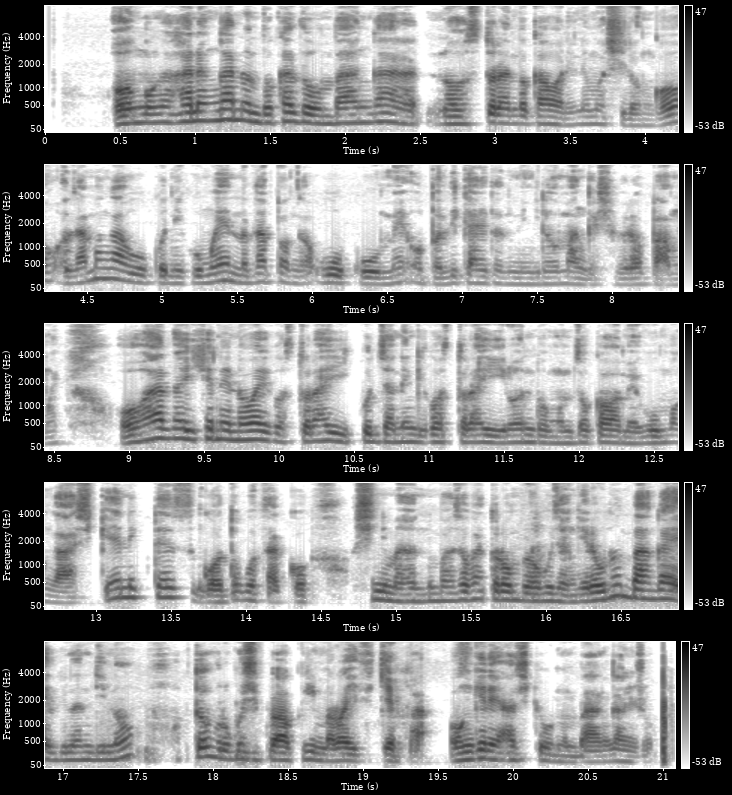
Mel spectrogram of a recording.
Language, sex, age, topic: Oshiwambo, male, 25-35, finance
